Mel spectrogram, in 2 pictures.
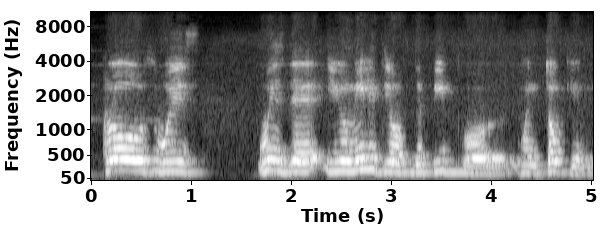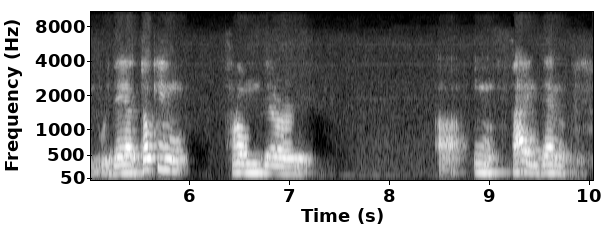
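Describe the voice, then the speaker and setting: A man's high voice in a strong Spanish accent, with audible room echo. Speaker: parish priest. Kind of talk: welcome remarks at a panel event. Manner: halting.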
